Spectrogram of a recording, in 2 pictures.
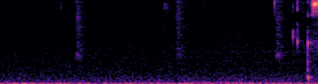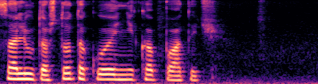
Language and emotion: Russian, neutral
